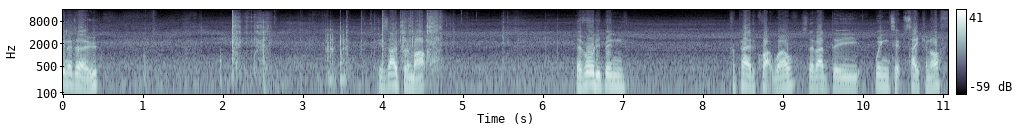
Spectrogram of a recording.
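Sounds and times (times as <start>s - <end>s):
plastic crackling: 3.3s - 6.2s
knife cutting plastic film: 3.8s - 4.8s.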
